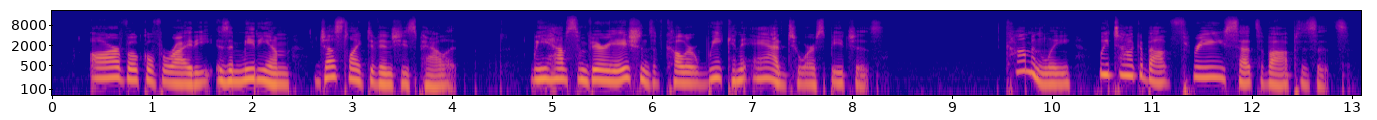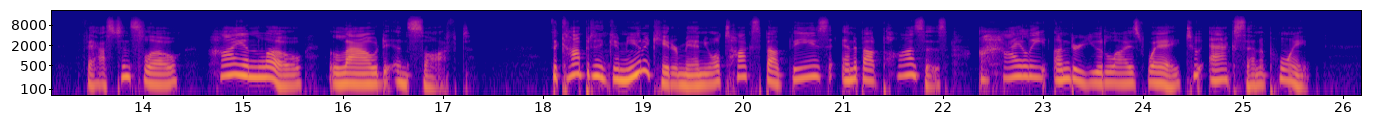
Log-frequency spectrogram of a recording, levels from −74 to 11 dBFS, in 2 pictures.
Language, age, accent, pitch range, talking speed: English, 50-69, American, 145-210 Hz, 135 wpm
